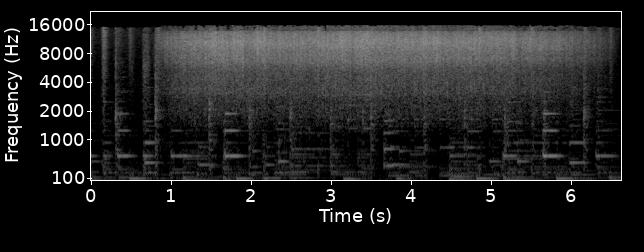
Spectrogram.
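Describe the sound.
Oil sizzling in a heated frying pan in a kitchen, a steady high hiss running continuously beneath rhythmic background music.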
